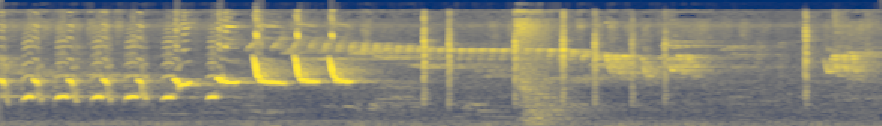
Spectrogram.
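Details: Kretekan of a white-rumped shama, played to make male shamas sing: a rapid series of about ten evenly spaced whistled notes, three sweeping upslurs, then a noisy burst and quiet fading notes.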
